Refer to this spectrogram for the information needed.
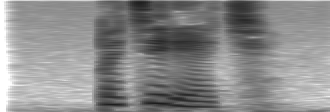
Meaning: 1. to lose, to waste 2. to shed
- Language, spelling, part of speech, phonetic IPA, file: Russian, потерять, verb, [pətʲɪˈrʲætʲ], Ru-потерять.ogg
